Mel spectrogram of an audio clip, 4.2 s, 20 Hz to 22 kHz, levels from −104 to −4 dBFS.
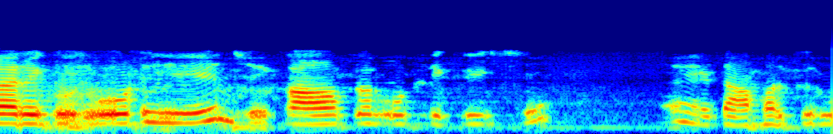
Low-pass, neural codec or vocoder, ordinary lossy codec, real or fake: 5.4 kHz; codec, 16 kHz, 16 kbps, FunCodec, trained on LibriTTS, 50 frames a second; none; fake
